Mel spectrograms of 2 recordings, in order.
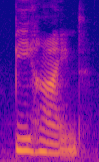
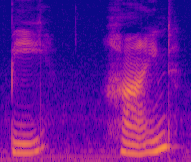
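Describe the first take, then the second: First: The two syllables are joined without a pause. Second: The two syllables are split by a pause. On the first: "If I put the syllables together" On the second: "I have be, hind"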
